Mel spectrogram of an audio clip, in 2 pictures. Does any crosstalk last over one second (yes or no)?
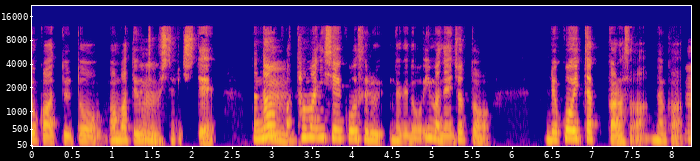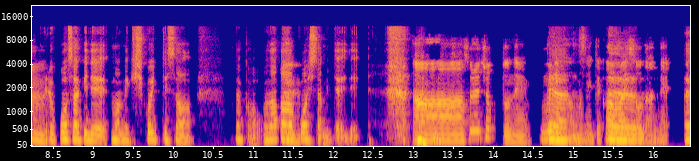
yes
